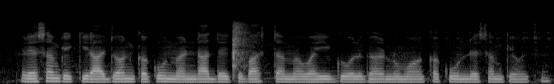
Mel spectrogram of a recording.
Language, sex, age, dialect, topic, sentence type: Maithili, male, 18-24, Angika, agriculture, statement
